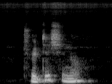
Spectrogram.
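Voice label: "traditional" English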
